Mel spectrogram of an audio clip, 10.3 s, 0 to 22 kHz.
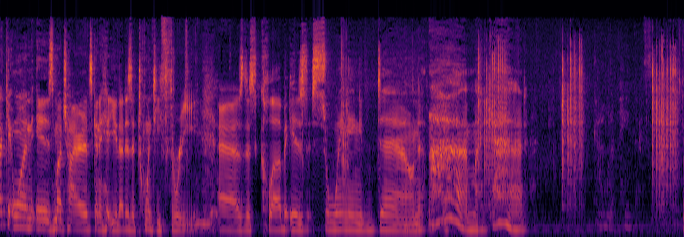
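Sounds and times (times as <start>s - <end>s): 
speech: 0.0s - 8.0s
three dice clattering across a hard tabletop: 7.2s - 7.7s, 8.4s - 8.8s, 9.8s - 10.2s.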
